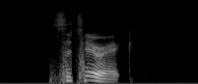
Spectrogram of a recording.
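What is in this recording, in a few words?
"satiric", British English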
